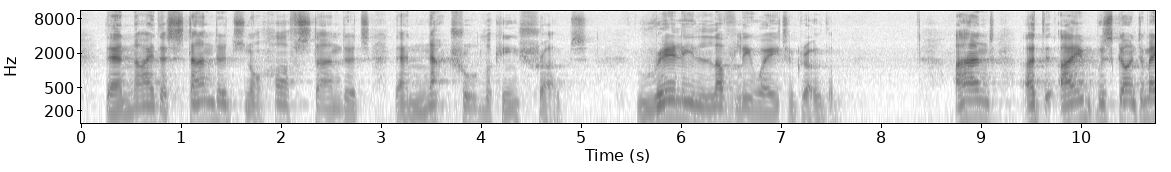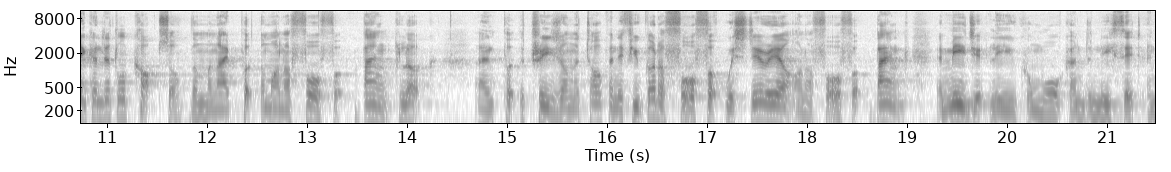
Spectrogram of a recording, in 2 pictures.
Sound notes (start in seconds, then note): none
